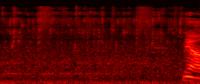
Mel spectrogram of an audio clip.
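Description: Low, steady background rumble with a faint steady hum. A woman's voice starts near the end.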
